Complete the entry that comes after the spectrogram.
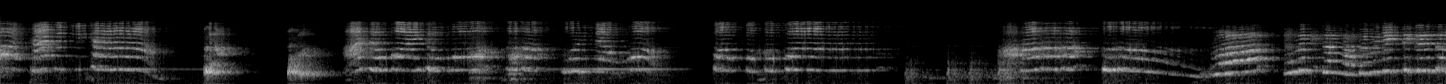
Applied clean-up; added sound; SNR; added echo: neural separator model SepFormer DNS4.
